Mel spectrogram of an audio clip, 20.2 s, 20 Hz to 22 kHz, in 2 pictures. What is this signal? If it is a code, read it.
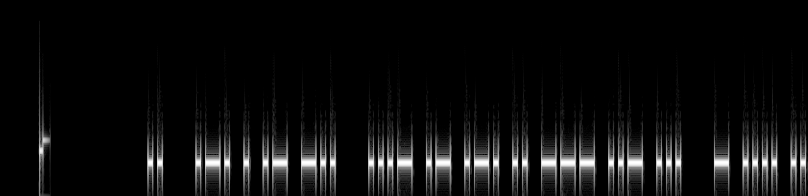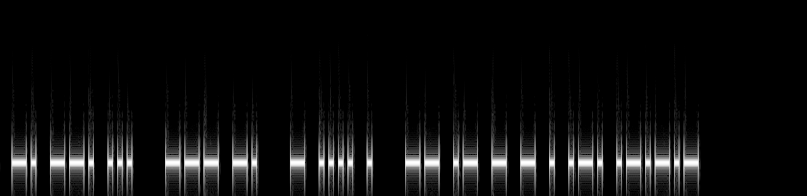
Morse code, heard as a keyed tone, about 19 wpm, 700 Hz. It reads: I READ VARIOUS THINGS ON THE MATTER.
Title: Sentences from Top 1000 Words - Review Part 4 - 20wpm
